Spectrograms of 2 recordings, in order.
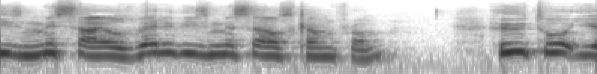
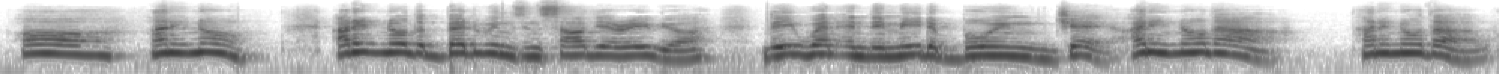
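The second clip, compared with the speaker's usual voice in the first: sarcastic; 2 semitones higher than usual. Pretend. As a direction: feign ignorance with heavy sarcasm. Sarcastic feigned ignorance of aircraft's origin.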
